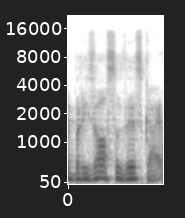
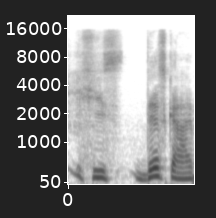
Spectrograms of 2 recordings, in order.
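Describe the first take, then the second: First: Said in the usual way. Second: Slow, drawn-out this guy. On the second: Shown as a demonstration. Contrasting two sides of Elon, slow and drawn out. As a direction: stretch the words he's this guy.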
